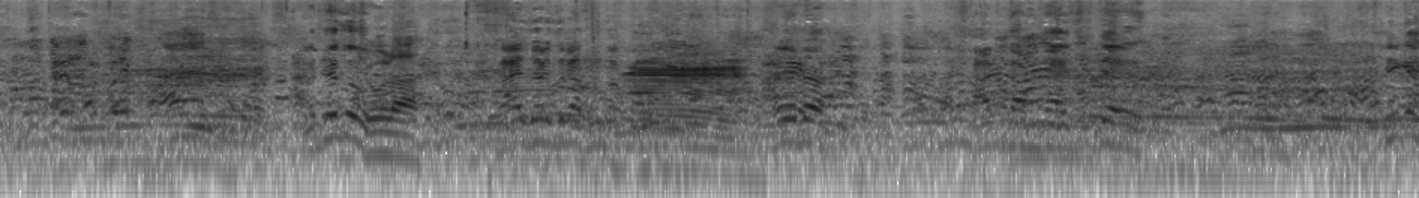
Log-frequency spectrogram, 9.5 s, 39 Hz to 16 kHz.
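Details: Sahiwal bulls in Tangail, Bangladesh, 9 May 2025, during a farmer's purchase; drawn-out lowing moos mixed with loud overlapping talk from a crowd of people.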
